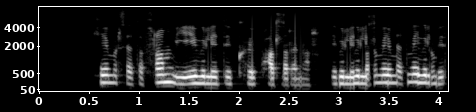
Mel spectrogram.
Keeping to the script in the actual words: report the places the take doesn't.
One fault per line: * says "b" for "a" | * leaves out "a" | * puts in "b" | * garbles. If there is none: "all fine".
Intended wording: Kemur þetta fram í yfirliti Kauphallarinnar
* garbles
